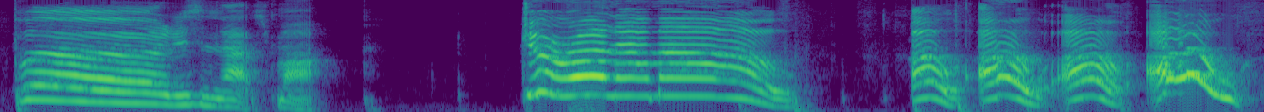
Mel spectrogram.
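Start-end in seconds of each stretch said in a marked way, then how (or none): 2.6-4.0 high, loud battle cry as he leaps; whooping Geronimo shout; jumping shout. Acted. Alpaca diving into the lake. 4.6-6.3 startled yelps. Acted. Alpaca bitten by piranhas.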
